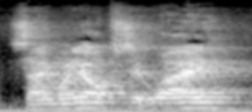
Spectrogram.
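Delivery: ordinary talk, nothing marked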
